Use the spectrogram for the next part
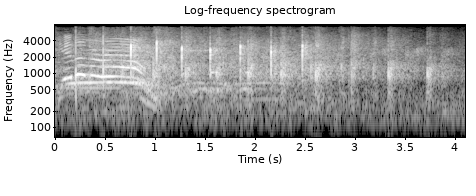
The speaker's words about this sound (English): Got the hand clap beforehand. That's nice.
